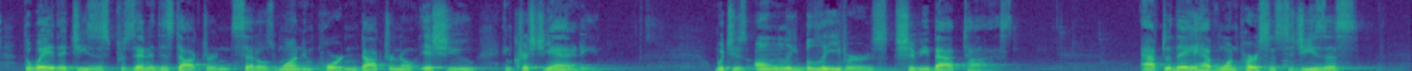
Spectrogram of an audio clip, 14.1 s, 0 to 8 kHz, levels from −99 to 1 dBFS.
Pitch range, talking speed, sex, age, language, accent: 125-155 Hz, 120 wpm, male, 50-69, English, American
